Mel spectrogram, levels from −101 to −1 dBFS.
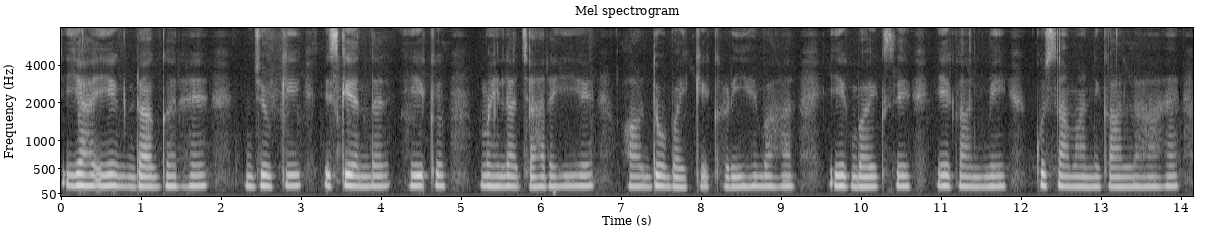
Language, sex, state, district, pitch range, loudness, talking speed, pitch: Hindi, female, Uttar Pradesh, Jalaun, 180-190 Hz, -28 LUFS, 125 wpm, 185 Hz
